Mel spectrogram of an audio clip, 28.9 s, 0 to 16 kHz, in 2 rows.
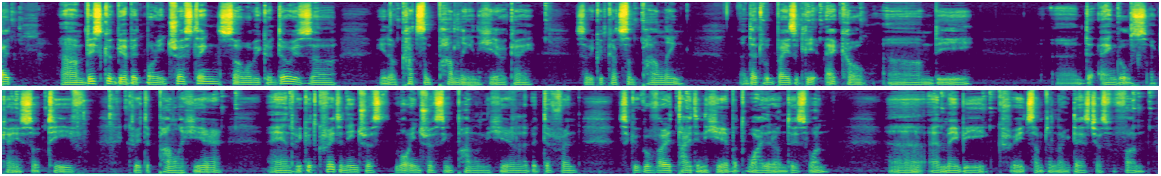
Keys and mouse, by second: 0.0 shift+middle drag, 4.9-6.8 drag, 10.5-14.7 middle drag, 15.9 shift+middle click, 17.2 click, 18.7-21.3 drag.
